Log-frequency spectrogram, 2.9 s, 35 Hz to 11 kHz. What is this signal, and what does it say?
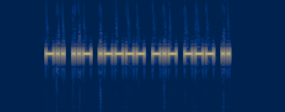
Morse code, heard as a keyed tone, about 41 wpm, 690 Hz. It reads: DU1KOI
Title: DXCC-100 Call Signs - 6 Characters - 45wpm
